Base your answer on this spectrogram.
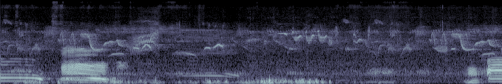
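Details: Cattle moving in a herd toward green pasture, one brief loud moo early and the start of another at the close, with birdsong and shuffling sounds of the herd in between.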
